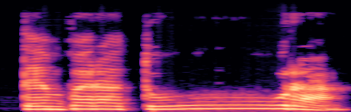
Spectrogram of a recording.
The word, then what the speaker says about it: температура: ставимо тире записуємо транскрипцію температура ставимо наголос зверни будь ласка увагу що звук е у вимові наближається до и тому в цих двох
